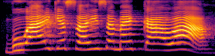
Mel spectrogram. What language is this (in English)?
Bhojpuri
